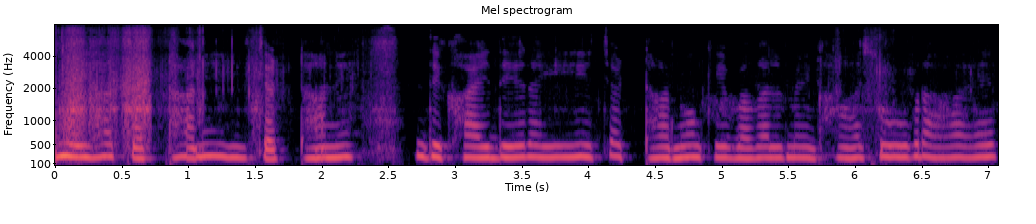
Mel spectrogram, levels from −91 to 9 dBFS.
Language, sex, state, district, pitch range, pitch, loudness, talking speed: Hindi, female, Maharashtra, Chandrapur, 220-240 Hz, 230 Hz, -34 LUFS, 135 wpm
